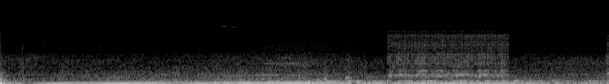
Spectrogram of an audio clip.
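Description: Low, steady rumble of a car's engine and running gear heard from inside the cabin as the car moves off slowly. About four seconds in, a brighter sound with a wavering pitch cuts in for about a second.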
